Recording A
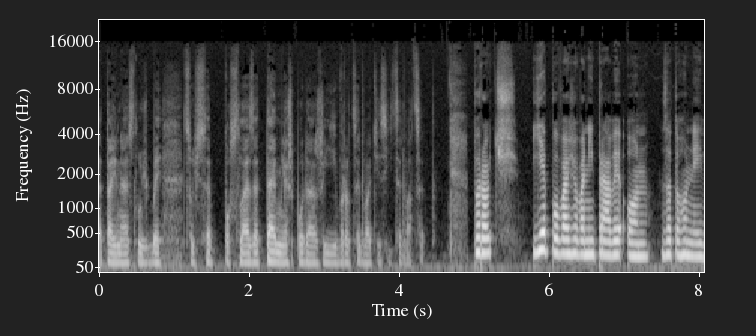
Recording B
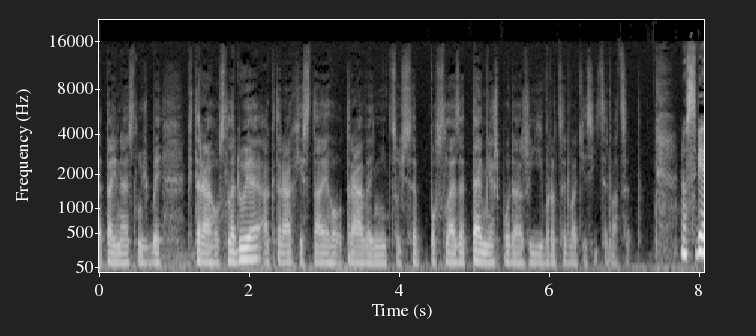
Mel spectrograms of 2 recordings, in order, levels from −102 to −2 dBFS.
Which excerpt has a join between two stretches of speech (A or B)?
A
